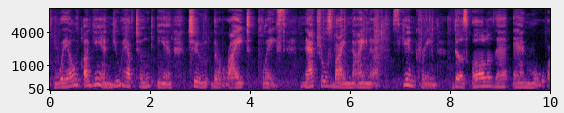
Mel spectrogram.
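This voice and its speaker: Over noticeable background noise, a woman speaks at a very slow pace. Her pitch is very deep and low, yet her intonation is lively. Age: 60s. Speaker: herbal skincare product maker. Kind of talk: casual sales pitch to camera. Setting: home apothecary, recording to camera. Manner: animated, chatty.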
